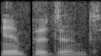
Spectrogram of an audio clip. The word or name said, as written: impotent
